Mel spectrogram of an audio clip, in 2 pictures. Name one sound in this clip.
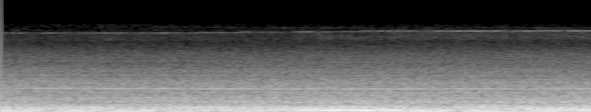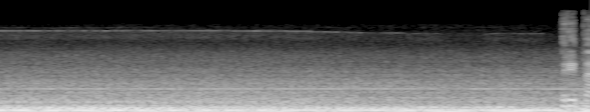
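A truck engine rumbles steadily at low pitch.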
